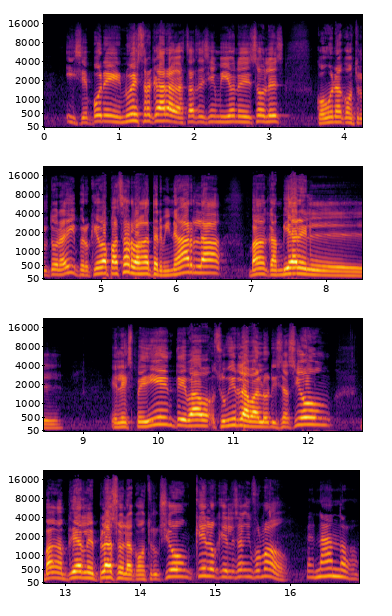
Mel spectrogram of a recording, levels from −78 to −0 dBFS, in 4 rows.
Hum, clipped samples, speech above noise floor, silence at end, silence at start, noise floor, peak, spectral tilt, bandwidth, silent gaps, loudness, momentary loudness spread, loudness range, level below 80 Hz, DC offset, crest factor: none; under 0.1%; 36 dB; 0 s; 0.3 s; -49 dBFS; 0 dBFS; -4 dB/octave; 18.5 kHz; none; -13 LUFS; 12 LU; 5 LU; -56 dBFS; under 0.1%; 14 dB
